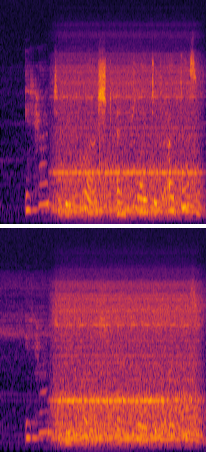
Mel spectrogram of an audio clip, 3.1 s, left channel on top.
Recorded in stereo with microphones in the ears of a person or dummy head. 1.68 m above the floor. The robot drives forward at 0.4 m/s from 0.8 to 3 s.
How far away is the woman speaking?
About 0.7 m.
